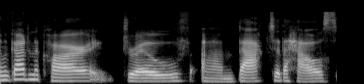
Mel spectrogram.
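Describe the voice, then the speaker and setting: Recorded dry and close with no echo against a quiet background, a woman sounds animated at a very deep, low pitch. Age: 50s. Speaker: podcast host and wellness business founder. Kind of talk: solo storytelling podcast monologue. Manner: animated, laughing often.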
